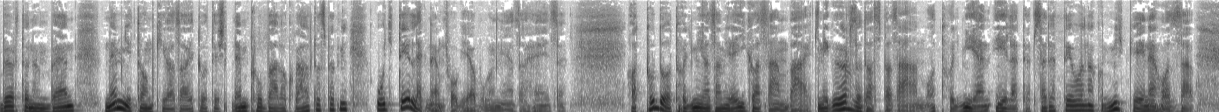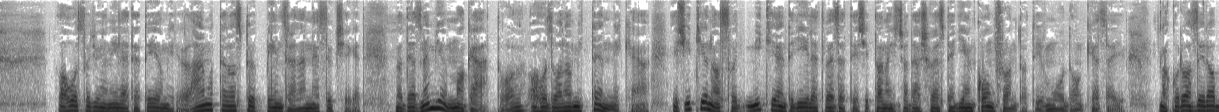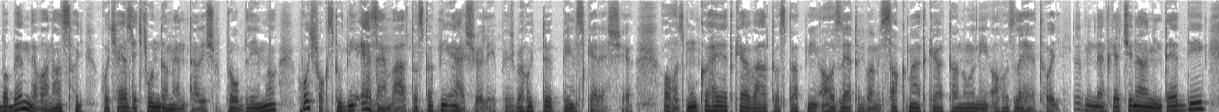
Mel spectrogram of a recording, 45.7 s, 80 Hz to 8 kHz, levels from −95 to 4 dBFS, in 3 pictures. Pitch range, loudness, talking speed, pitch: 85-115 Hz, -16 LUFS, 160 wpm, 95 Hz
